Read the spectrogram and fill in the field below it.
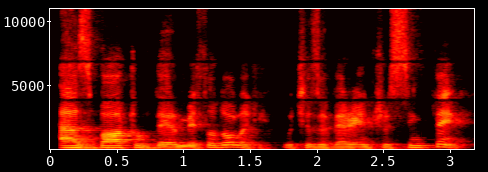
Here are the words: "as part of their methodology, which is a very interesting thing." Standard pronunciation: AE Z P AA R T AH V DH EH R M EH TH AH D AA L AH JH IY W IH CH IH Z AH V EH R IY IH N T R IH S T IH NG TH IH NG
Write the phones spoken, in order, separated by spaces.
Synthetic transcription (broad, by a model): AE Z B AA R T AH V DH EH R M EH TH AH D AA L AH JH IY W IH CH IH Z AH V EH R IY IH N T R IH S T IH NG TH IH NG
